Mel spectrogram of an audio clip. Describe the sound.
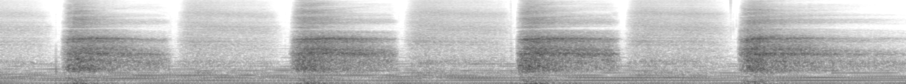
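Four forceful breaths in a circular breathing exercise, evenly spaced rushing exhales, each fading into a pause, over steady background tones.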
